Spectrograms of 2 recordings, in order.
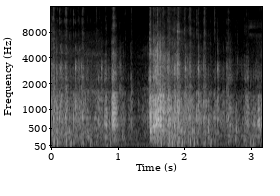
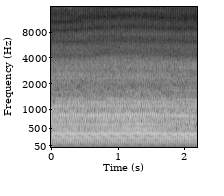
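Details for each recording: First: Hayter 41 lawnmower that hit something hard: two pull-cord bursts with only a brief sputter and no catch. It is not a timing issue. Water is in the fuel, a carburettor issue is suspected, and the tank and carb are to come off to drain the water. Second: Hayter 41 mower that hit something hard and wouldn't start, after spark plug tightening, carb clean, tank flush and carb o-ring and clip refit: steady, even single-cylinder drone, no longer laboring; running normally.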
